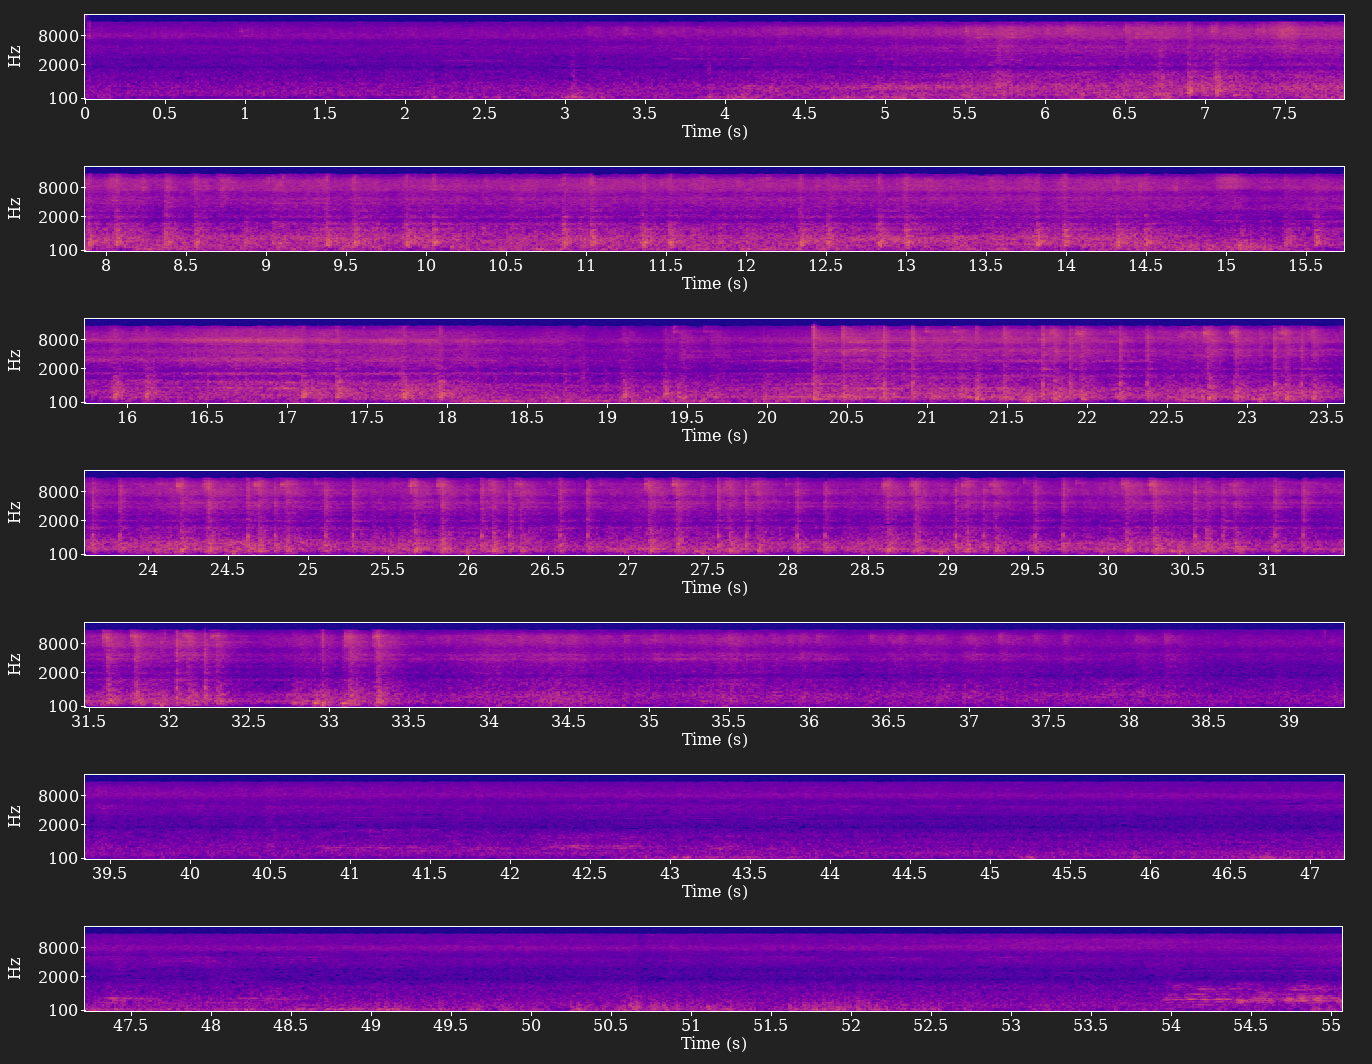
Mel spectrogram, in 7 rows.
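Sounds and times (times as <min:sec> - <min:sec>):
train rolling rumble: 0:02.3 - 0:40.8.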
